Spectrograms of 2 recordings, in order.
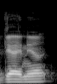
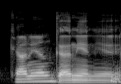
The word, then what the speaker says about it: Ghanaian: How do you say? Ghanian? Ghanaian, yeah.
